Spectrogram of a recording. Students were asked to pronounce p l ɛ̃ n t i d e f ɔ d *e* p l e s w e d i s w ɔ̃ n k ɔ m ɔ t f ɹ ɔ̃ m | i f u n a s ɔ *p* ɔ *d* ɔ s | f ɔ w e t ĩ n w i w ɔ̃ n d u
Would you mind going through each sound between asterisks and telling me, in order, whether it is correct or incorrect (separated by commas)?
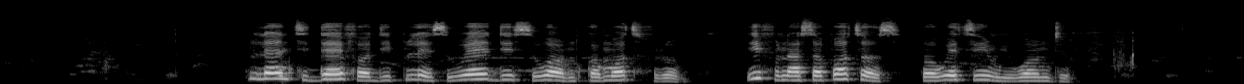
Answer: incorrect, correct, incorrect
